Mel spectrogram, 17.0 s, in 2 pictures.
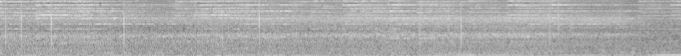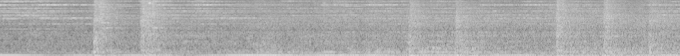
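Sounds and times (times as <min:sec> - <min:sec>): train cars clunking: 0:00.0 - 0:17.0
train low hum: 0:00.0 - 0:17.0.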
